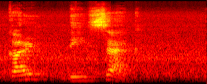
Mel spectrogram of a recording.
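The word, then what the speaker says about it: cul-de-sac: cafe the next word is cult D सक spelling is सी यू एल डी ई एस ए C pronunciation is called the सक इट इज an expression च ओरिजनेटेड by French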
